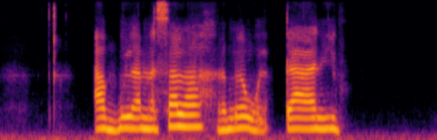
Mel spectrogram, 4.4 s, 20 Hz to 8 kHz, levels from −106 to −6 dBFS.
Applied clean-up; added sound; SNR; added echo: neural diffusion model UNIVERSE++.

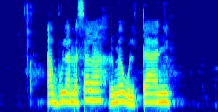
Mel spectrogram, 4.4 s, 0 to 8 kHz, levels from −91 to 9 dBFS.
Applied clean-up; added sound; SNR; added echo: none; none; none; none.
